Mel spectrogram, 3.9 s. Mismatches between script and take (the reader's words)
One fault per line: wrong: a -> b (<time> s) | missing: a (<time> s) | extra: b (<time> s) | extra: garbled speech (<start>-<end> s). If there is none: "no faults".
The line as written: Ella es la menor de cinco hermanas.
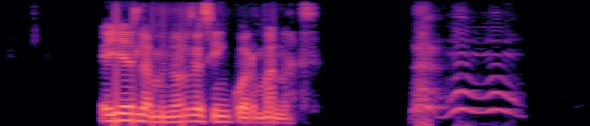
no faults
